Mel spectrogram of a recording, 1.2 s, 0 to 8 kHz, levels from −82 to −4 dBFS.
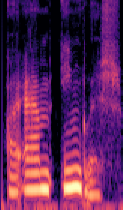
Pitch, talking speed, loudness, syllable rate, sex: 190 Hz, 145 wpm, -12 LUFS, 4.0 syllables/s, female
